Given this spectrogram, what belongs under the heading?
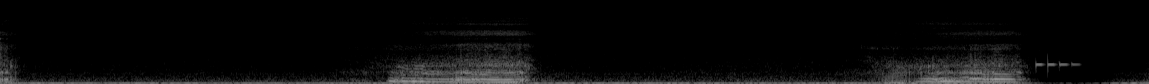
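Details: Snoring recorded with the SnoreLab phone app: two rough, low, rattling snores on inhalation, separated by quiet breathing, over a constant background hum.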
